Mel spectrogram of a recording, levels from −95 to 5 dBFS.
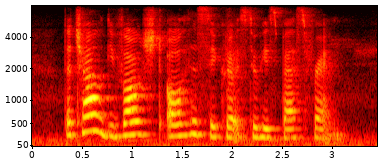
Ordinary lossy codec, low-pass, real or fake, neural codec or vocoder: none; none; real; none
